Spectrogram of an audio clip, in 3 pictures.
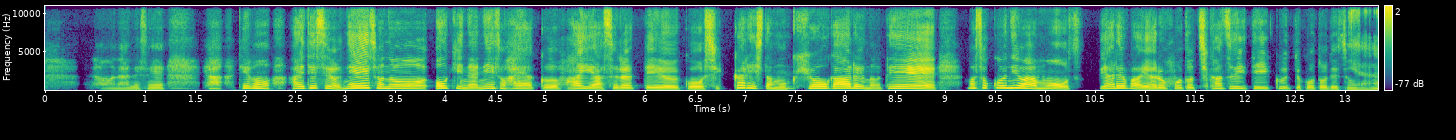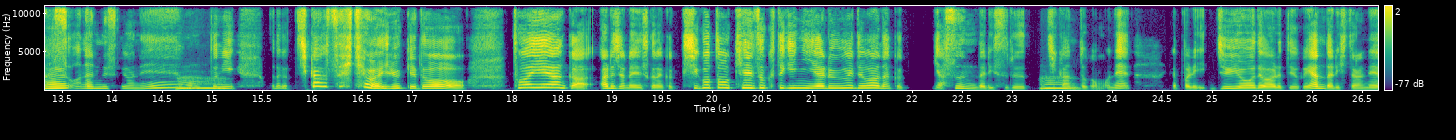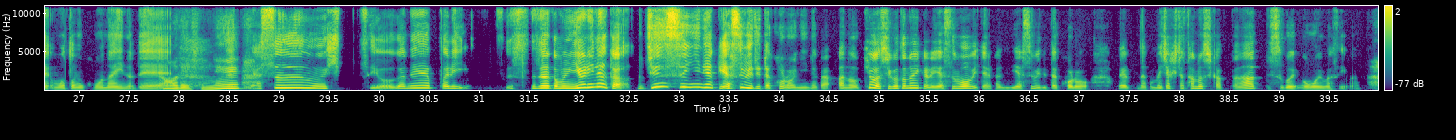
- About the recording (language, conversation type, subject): Japanese, advice, 休みの日でも仕事のことが頭から離れないのはなぜですか？
- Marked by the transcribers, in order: none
